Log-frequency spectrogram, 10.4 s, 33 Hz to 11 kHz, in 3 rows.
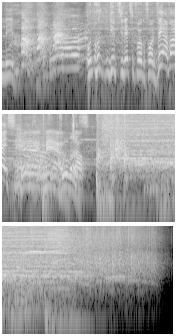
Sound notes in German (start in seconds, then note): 0.2 Lautes Lachen im Hintergrund; 5.3 Jubel, Applaus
